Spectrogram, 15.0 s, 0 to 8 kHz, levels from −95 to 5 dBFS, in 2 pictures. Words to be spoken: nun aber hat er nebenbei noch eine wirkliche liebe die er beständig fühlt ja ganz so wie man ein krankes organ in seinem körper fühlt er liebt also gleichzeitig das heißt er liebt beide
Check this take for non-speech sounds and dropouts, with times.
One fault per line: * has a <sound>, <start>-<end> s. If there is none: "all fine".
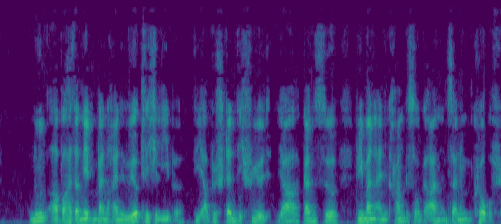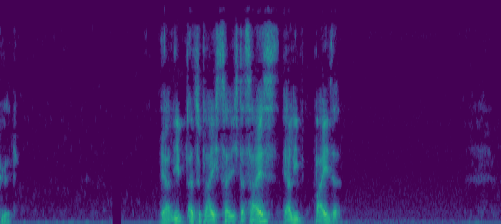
all fine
